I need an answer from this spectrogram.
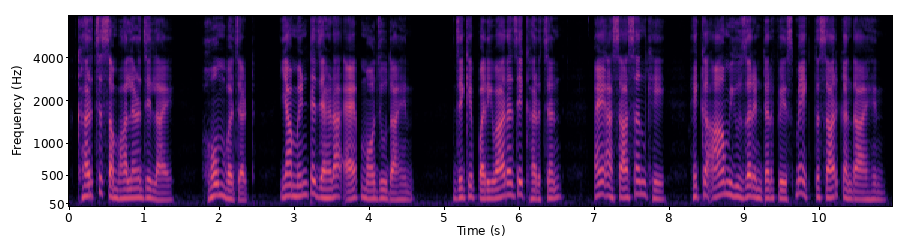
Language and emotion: Sindhi, neutral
